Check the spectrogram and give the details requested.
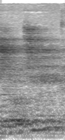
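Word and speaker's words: Jyoti: My middle name was Joti. It's spelled J Y O T I. And it's one of those annoying foreign names that's not pronounced the way it's spelled.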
